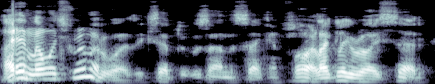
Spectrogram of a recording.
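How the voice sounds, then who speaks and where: A man's voice: fairly low pitch, huge pitch swings, fast, a bit bright, breathy edge, no room sound, exaggerated voice. An American man playing a shifty army sergeant in a 1940s radio drama, speaking in slangy, hesitant, evasive phrases. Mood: uneasy, evasive. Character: shifty, nervous army sergeant dodging questions. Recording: dull, dry 1940s radio recording.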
